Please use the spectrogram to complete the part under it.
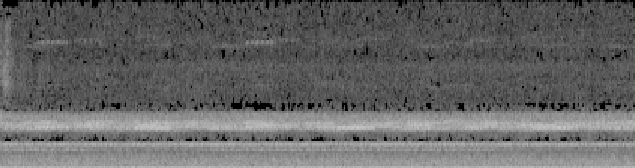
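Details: Crickets singing on an autumn night in the Blue Ridge Mountains, uphill from a gentle stream: steady, unbroken high trilling bands layered over a broad, soft rushing wash and a low constant hum.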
